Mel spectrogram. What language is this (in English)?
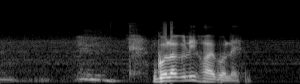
Bangla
